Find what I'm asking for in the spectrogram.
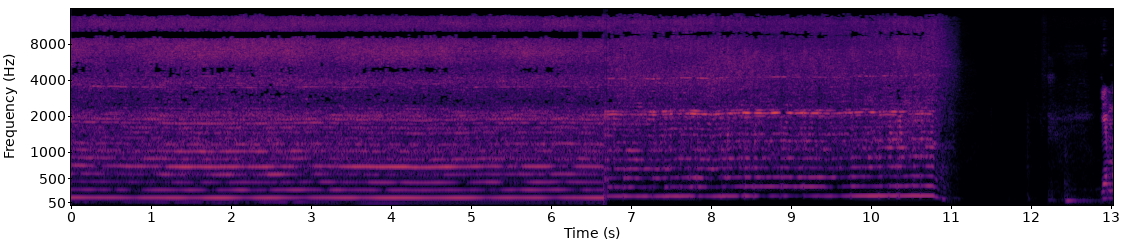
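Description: A power sander with 80-grit sandpaper on solid wood whines steadily with a droning hum, shifting pitch partway through, then cutting off abruptly into near silence.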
